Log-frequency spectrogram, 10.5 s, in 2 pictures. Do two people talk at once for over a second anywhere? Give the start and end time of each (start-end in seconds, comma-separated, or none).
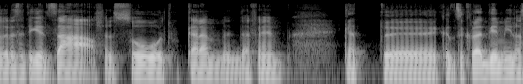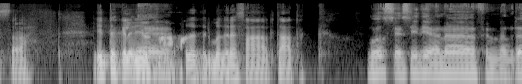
none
